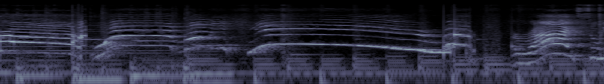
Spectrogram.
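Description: Background music with a high-pitched child's voice squealing and calling over it in gliding notes, including one long call in the middle that falls in pitch.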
